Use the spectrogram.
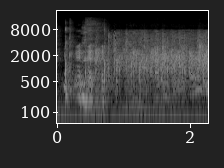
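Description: Crowd applause in Las Vegas, a burst of clapping and cheering that swells early and then holds as a steady wash, heard behind someone talking loudly over it.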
